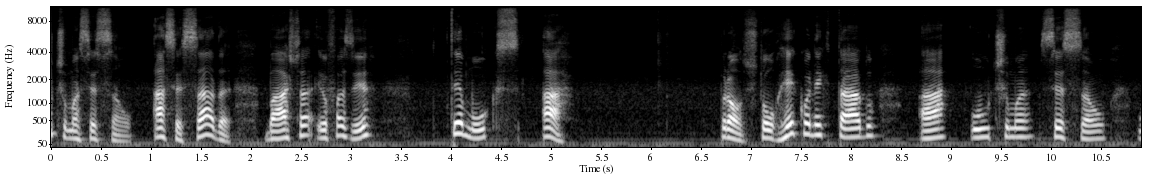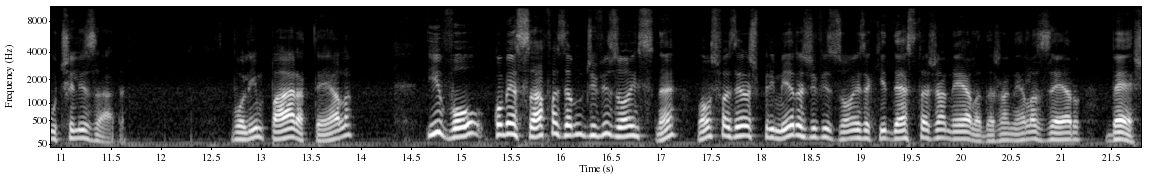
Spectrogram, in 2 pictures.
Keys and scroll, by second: 3.1-5.1 typing, 6.1 Return, 13.4 ctrl+l.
